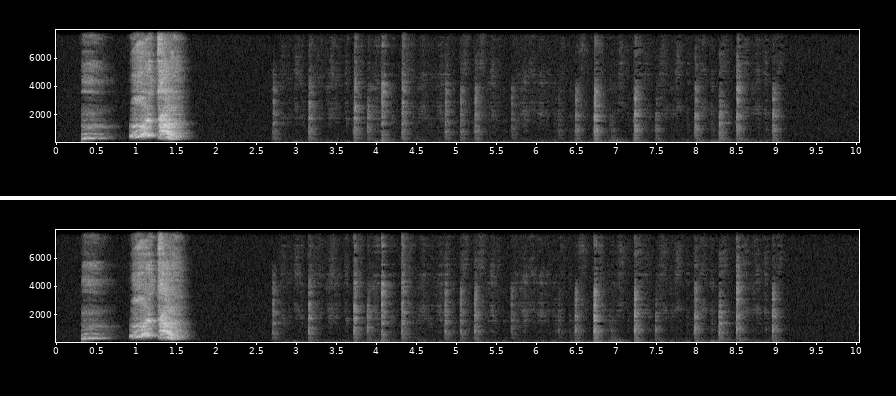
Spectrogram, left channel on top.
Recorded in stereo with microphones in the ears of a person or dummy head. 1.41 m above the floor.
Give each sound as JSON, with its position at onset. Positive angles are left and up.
{"t": 0.3, "sound": "a sneeze", "side_deg": 15, "distance_m": 1.1}
{"t": 2.7, "sound": "writing", "side_deg": -35, "distance_m": 1.6}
